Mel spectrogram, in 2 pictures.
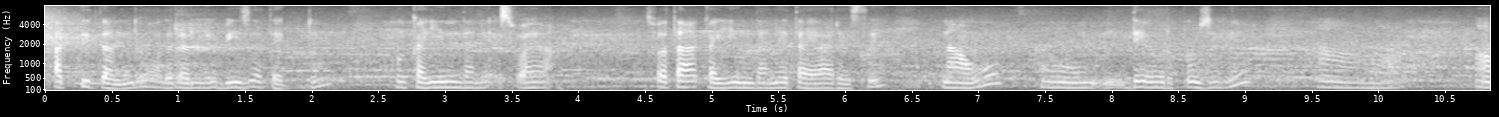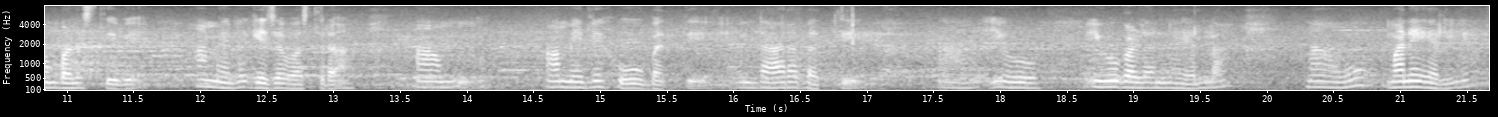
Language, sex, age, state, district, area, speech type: Kannada, female, 45-60, Karnataka, Bellary, urban, spontaneous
